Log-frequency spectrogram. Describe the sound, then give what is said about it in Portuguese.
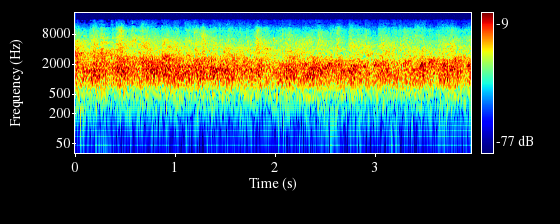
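An audience applauds God, many hands clapping together in a dense, steady wash of sound that holds an even loudness for the full four seconds, with no voices rising above it. “Creia nisso, dá uma salva de palmas a Deus.”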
